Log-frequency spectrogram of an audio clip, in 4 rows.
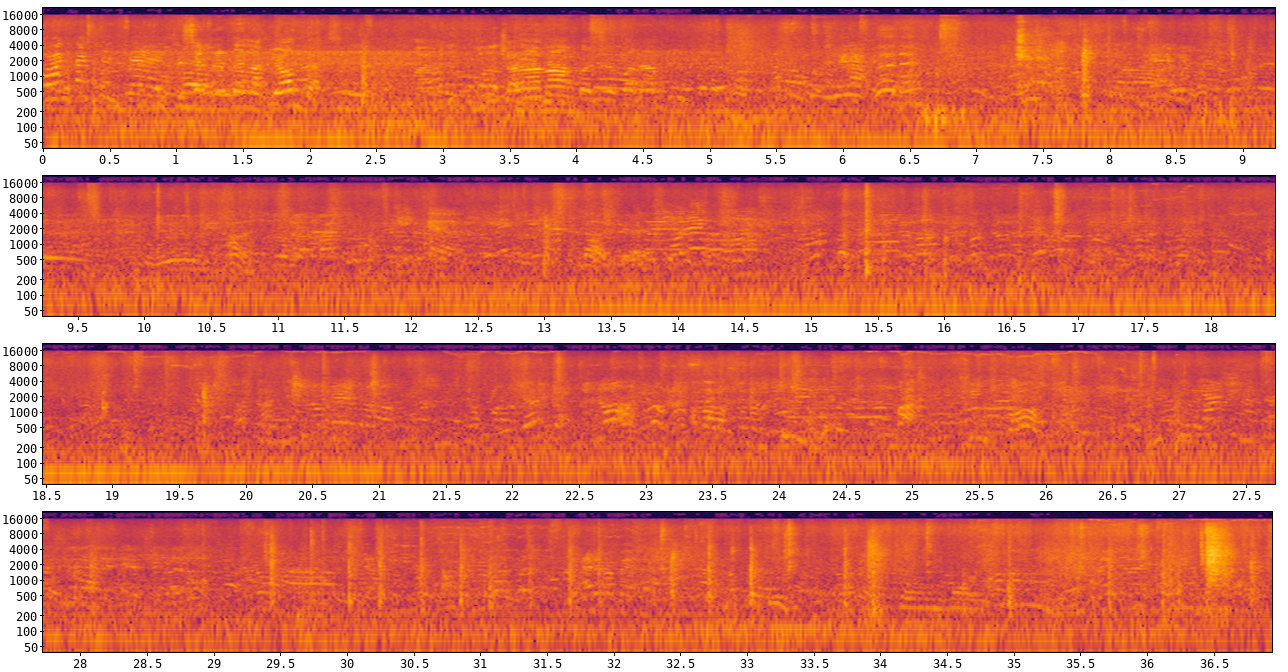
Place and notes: Aurora, Torino, Italy - Piazza della Repubblica market/mercato
19 March 2015, 09:02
